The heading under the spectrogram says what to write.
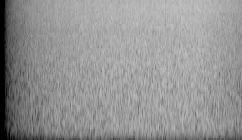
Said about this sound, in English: A waterfall is when a river runs right off a cliff or a hill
